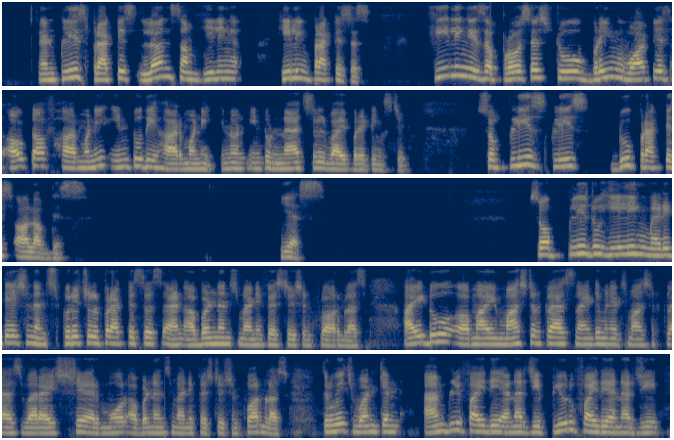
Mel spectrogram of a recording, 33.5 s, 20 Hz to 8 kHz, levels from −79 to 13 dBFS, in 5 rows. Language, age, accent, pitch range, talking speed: English, 20-39, Indian, 145-190 Hz, 135 wpm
